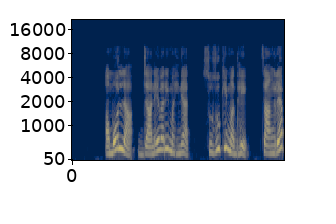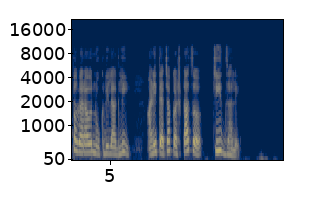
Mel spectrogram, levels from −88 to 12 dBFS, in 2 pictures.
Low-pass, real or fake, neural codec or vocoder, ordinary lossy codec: 9.9 kHz; fake; vocoder, 22.05 kHz, 80 mel bands, Vocos; none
